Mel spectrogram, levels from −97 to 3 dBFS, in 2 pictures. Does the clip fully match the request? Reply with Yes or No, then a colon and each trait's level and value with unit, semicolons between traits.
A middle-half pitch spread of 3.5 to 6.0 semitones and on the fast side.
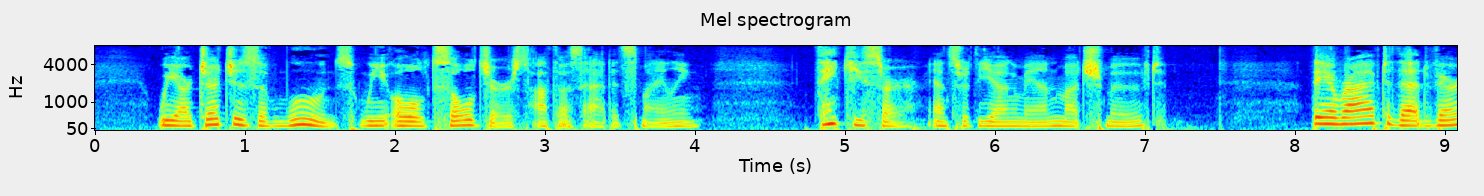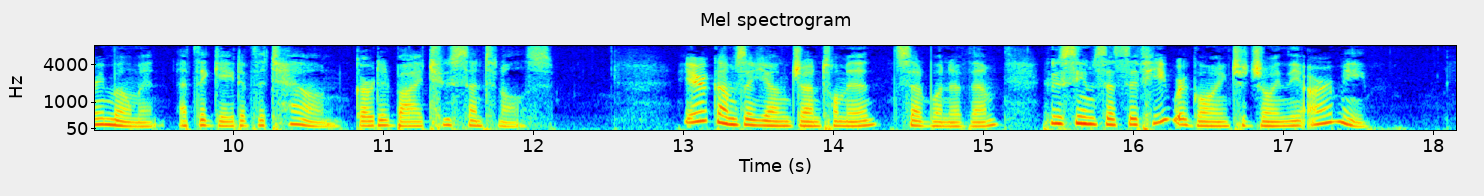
No: average, 4.5 semitones; average, 180 wpm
